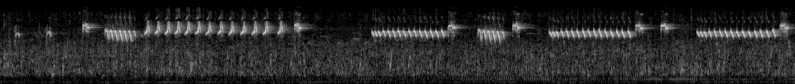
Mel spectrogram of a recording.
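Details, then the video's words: A konin sunbird on a master recording for teaching other birds, said to carry female prinia and ciblek phrases: sharp chips, then a rapid pulsed trill, then several buzzy trills ending in bright flicks. "MASTERAN KONIN FULL ISIAN PRENJAK BETINA SAMBUNG CIBLEK BREN JERNIH JEDA ORIGINAL DARI SUARA KONIN !"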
